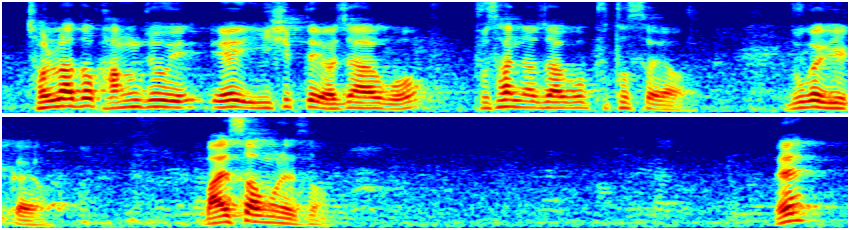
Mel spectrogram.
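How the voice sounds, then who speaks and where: Fast, animated male lecturer. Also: a little high, slight background noise. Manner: animated, poses questions to the audience. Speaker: real estate lecturer. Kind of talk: live classroom lecture.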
